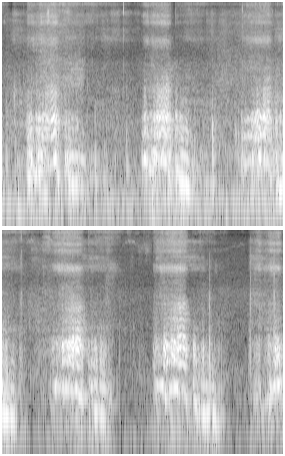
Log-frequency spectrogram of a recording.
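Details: Litter of eight Staffordshire Bull Terrier puppies sleeping in a pile, soft rasping snores rising and falling about every two seconds, low breathy rumbles with quiet pauses between breaths.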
